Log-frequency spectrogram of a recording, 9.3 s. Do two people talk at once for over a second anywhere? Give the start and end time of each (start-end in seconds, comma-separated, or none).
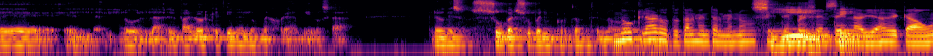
7.5-8.7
